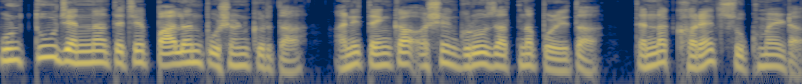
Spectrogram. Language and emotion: Goan Konkani, neutral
